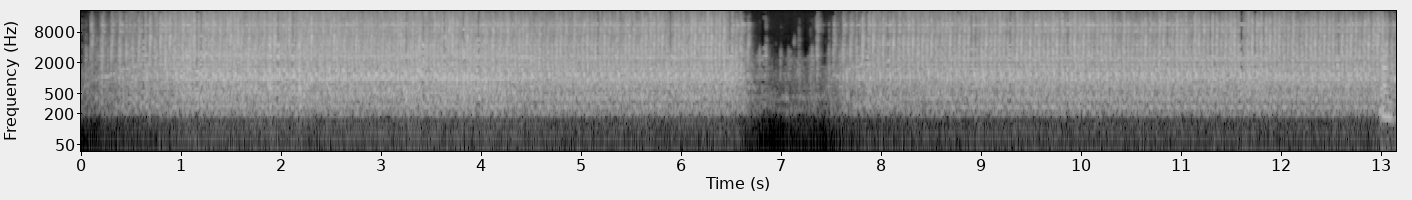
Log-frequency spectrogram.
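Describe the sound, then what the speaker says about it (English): A sewing machine runs steadily and loudly, stitching a front placket band down to the bottom, with a brief stop partway through before the motor resumes its continuous whir. "So I'm just going to sew right down to the bottom and back stitch."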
